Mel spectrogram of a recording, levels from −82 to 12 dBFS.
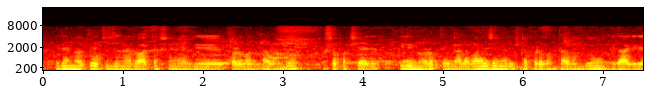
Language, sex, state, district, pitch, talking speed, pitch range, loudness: Kannada, male, Karnataka, Shimoga, 145 Hz, 135 wpm, 140-150 Hz, -17 LUFS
